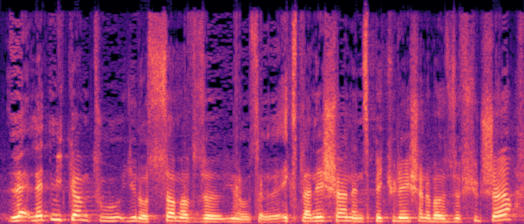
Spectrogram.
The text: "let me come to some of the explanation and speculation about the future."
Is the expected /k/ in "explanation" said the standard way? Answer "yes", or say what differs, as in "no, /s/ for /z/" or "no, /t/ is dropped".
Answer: yes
